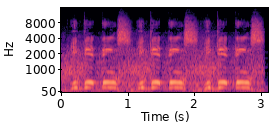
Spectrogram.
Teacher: We use the voiceless equivalent, which is an S. So the Z sounds at the end of words turn into more of an S sound. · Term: devoicing of word final Z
